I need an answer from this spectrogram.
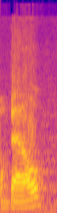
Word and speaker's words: Belle: Oh, Belle. Oh, is that okay? Uh, the last E is silent. Okay, bell.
